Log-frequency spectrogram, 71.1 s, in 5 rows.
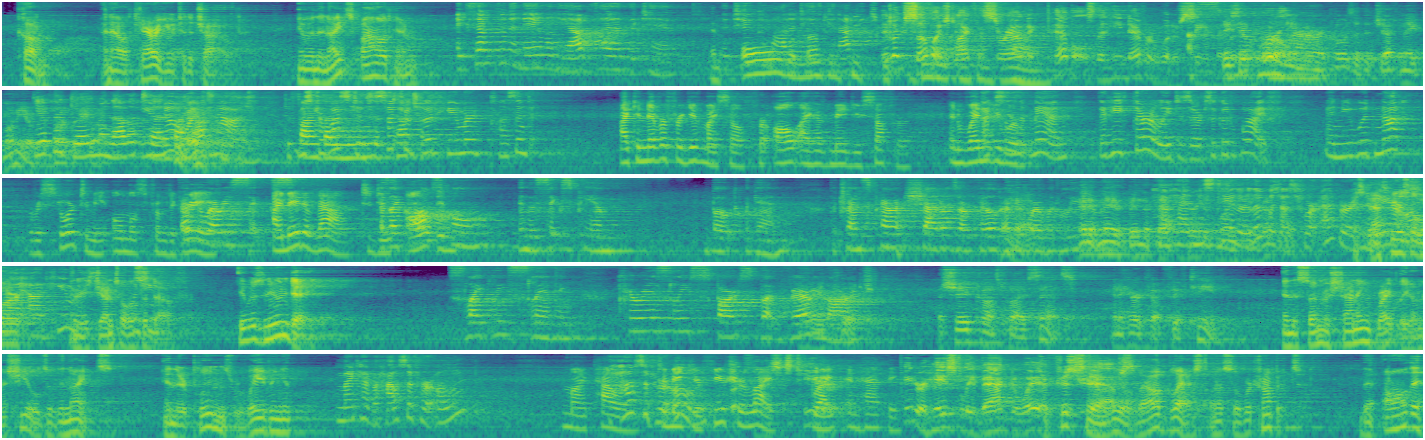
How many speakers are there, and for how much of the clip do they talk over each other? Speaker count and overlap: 9, about 33%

